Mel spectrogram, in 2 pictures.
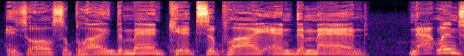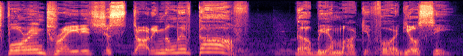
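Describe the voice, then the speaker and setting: An actor playing a cocky, scheming smuggler boss in a video game, with a swaggering, condescending manner. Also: male voice, sits high, expressive, measured pace, vocal fry, a bit bright, faint music behind, heavily acted. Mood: smug, condescending. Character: cocky, scheming male smuggler boss lecturing his crew.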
